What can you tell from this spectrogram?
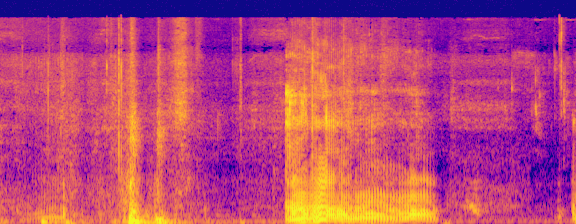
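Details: French Bulldog Bob, settling down to watch TV in a home office, talks to his owner: a few quick snorts, then a long, low, rumbling grunt lasting over a second, fading into soft huffs.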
